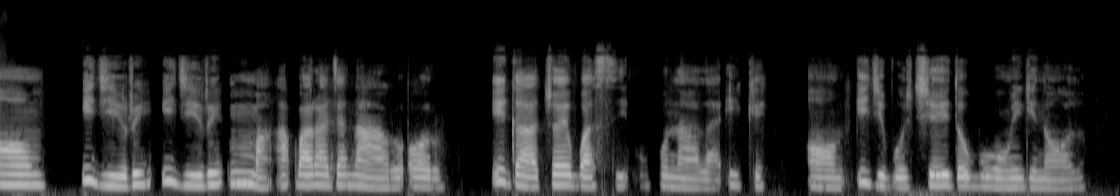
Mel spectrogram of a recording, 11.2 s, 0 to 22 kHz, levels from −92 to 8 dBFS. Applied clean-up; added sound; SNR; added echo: neural mask model DeepFilterNet 3.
